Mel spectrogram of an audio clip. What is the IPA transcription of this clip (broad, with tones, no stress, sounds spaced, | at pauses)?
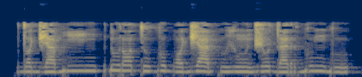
d ɔ˨ d͡ʒ a˨ b iː˦ ŋ | ɗ u˦ ɾ ɔ˦ t u˨ ɡ o˦ b ɔ˨ d͡ʒ a˦˨ kʷ i˨ ɣ ũ˨ d͡ʒ o˦ d a˨ r ɡ u˦ ŋ ɡ u˨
